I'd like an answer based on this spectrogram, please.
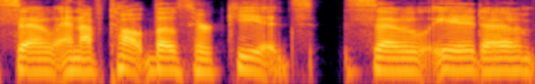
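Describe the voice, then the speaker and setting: On a very clean recording with a silent background and a dry, close sound with no echo, a woman speaks in a Georgia accent at a very deep, low pitch. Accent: Southern American (Georgia). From US South, Georgia (Forsyth County). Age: 60s. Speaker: retired county commissioner. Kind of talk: casual interview chat.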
